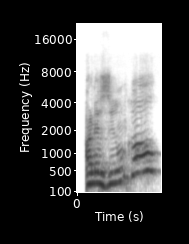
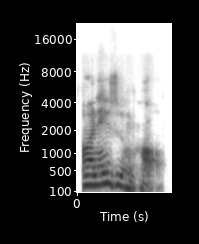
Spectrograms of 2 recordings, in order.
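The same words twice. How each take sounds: First: "On a Zoom call?" with the pitch rising on "call"; mock disbelief, lifting "call" at the end; incredulous question. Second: "on a Zoom call." with a falling, settled tune; firm confirmation. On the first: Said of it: "Yes, on a Zoom call". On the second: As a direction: answer it matter-of-factly, dropping at the end. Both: Shown as a demonstration.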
